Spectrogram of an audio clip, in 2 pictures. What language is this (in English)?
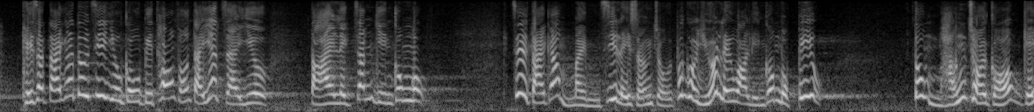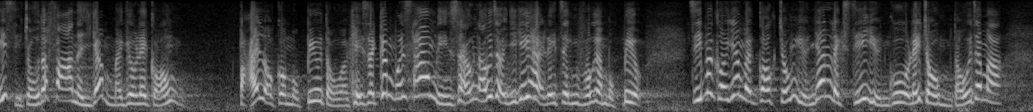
Cantonese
